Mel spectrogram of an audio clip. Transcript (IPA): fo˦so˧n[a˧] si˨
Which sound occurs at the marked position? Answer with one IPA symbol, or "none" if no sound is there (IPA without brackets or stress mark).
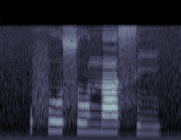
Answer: a˧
